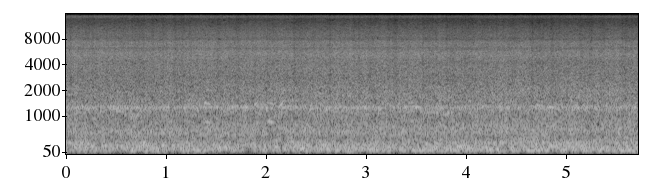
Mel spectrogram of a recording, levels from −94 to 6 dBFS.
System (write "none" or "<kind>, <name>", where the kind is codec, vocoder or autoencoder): none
